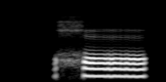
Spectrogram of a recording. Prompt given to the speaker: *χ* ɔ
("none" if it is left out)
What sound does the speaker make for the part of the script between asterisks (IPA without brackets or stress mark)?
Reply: χ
